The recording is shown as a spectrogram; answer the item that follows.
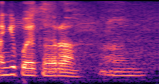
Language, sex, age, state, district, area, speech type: Tamil, female, 45-60, Tamil Nadu, Coimbatore, rural, spontaneous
